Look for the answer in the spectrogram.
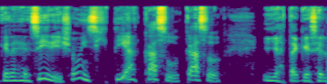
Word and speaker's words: castle: Se escribe castle, pero se pronuncia castle, no se pronuncian la, la T ni la E final.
